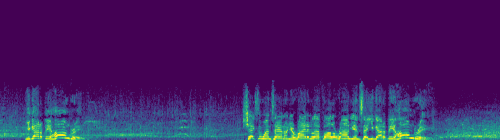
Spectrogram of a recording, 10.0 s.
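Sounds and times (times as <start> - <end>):
audience applause at a motivational speaking event: 0.0 - 5.4, 9.0 - 10.0
speech: 0.5 - 1.9, 4.9 - 8.8.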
